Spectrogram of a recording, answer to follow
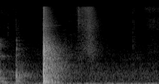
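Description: A single hammer blow on a mudded drywall outside corner fitted with vinyl corner bead: one sharp knock a little over half a second in, echoing briefly in the bare room.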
